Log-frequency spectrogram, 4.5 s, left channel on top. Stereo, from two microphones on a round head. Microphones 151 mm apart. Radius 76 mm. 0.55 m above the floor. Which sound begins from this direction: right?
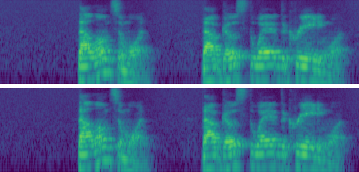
A man speaking, at 1.0 s.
